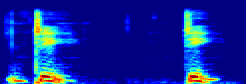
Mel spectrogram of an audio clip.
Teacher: a strong D sound which is made by the tip of your tongue touching the roof of your mouth. D. So it's just behind your front teeth.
